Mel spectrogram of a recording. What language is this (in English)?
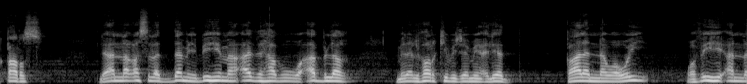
Arabic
